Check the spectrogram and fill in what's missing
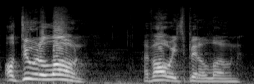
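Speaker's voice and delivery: paranoid outburst. Acted. Reina accusing Tanaka of wanting to hurt her, shouted high. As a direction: scream them back.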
